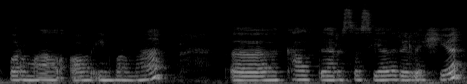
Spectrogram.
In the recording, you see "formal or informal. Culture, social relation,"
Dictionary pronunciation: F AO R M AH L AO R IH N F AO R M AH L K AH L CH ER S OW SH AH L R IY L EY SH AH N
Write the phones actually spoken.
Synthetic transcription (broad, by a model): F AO R M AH L AO R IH N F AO R M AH L K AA L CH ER S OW S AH L R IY L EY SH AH N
